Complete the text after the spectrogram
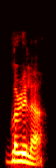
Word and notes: guerrilla: Indian

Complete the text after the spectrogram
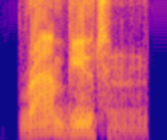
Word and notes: rambutan: British English

